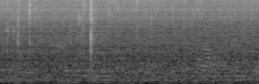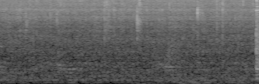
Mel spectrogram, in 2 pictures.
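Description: Green chillies and spices frying in a pan for a restaurant-style palak paneer, giving a steady, fairly quiet broadband sizzle with a few faint pops, no talk over it.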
